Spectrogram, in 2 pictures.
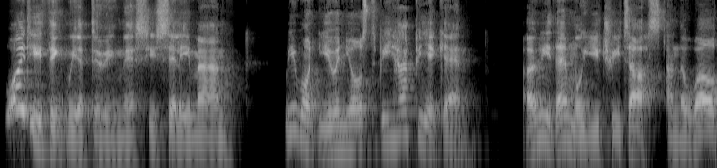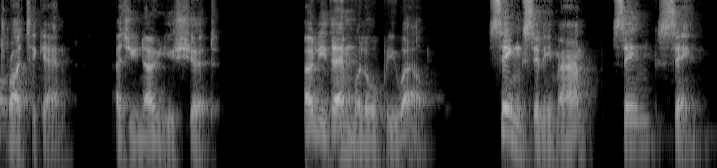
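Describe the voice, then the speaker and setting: A man voicing a wise, forgiving blackbird in a storybook, gently chiding and urging. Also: low-pitched, big pitch swings, moderate pace. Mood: earnest urging. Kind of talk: storybook reading.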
